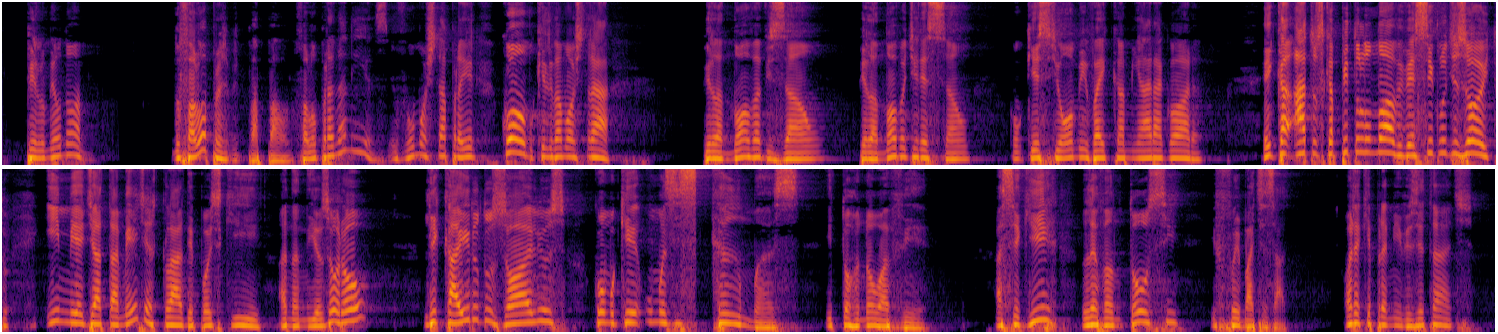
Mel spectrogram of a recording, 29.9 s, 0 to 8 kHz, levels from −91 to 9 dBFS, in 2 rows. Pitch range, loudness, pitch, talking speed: 120-175 Hz, -19 LUFS, 140 Hz, 140 wpm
